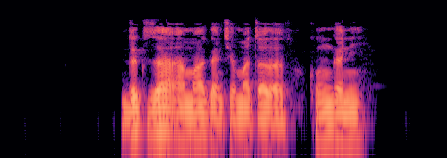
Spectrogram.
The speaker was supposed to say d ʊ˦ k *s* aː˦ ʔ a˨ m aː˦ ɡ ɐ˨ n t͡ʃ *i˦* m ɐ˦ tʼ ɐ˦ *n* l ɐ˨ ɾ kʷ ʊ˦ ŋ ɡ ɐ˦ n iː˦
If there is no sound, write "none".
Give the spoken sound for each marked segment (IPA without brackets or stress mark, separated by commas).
z, e˦, none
